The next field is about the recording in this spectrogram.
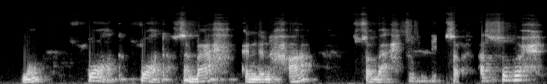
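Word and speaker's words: صباح: So Sabah al Khair, I always say swad, not seen. No, swad. Sabah and then ha. Sabah. So subuh is the morning. Subah जो आप कहते हैं, because Arabic correct pronunciation is subah.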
